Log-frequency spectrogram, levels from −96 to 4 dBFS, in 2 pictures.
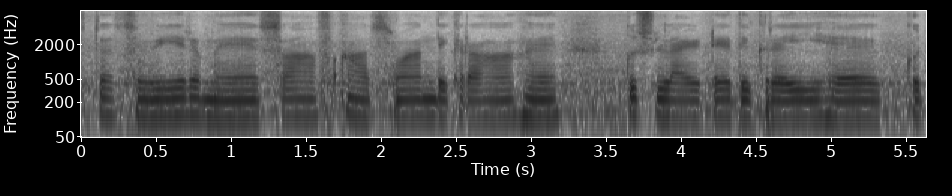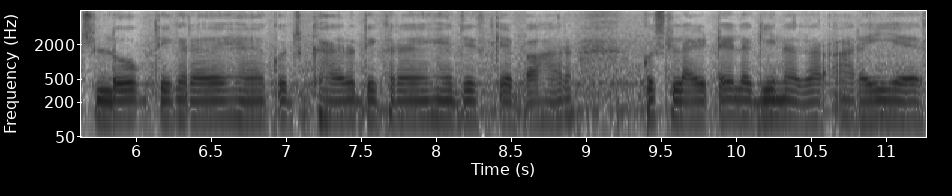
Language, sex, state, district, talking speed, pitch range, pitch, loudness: Hindi, male, Chhattisgarh, Balrampur, 165 wpm, 105-115 Hz, 110 Hz, -16 LUFS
